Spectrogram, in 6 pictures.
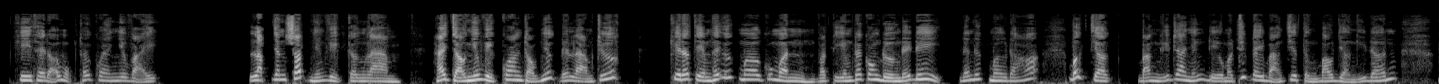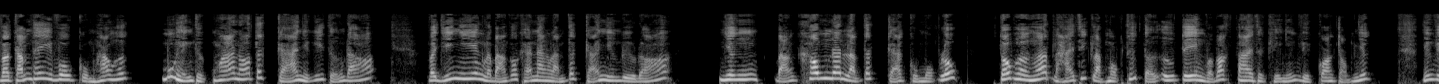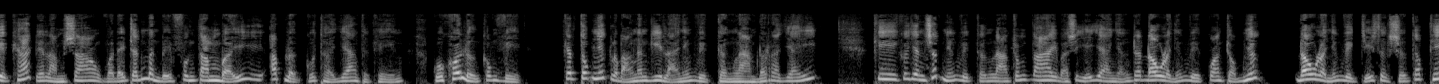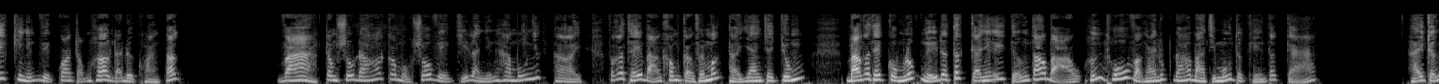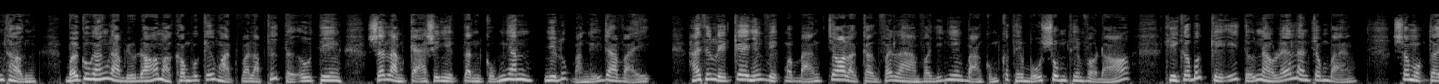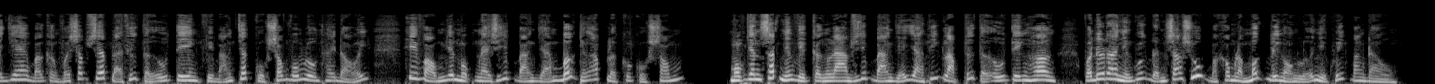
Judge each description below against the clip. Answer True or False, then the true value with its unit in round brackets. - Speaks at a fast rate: True (285 wpm)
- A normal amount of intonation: False (6.1 semitones)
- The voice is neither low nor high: True (180 Hz)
